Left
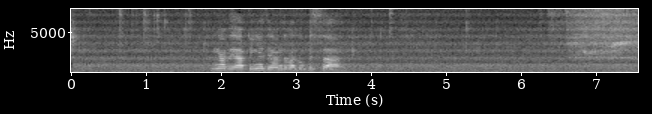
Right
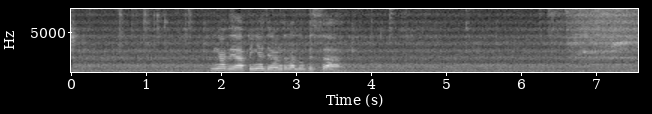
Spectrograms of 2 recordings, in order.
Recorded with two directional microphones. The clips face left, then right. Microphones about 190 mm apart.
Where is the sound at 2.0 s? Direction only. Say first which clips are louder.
Right 3 dB; 25° right (ahead or behind).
